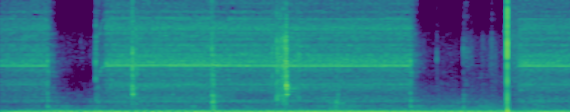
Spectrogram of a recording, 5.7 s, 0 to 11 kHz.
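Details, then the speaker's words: GM marine fuel-injected engine with 2nd-gen HEI ignition, module triggered during ignition diagnosis: steady thin high whine from the fuel pump with light, evenly spaced injector ticks; normal fuel pump and injector operation. "i should hear the fuel pump run because this is a marine engine and the injectors click too here"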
